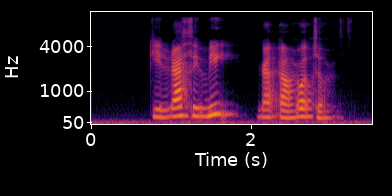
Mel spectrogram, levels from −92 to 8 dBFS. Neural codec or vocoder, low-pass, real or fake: autoencoder, 22.05 kHz, a latent of 192 numbers a frame, VITS, trained on many speakers; 9.9 kHz; fake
